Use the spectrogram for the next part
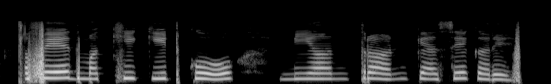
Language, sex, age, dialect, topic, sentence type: Hindi, female, 25-30, Marwari Dhudhari, agriculture, question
